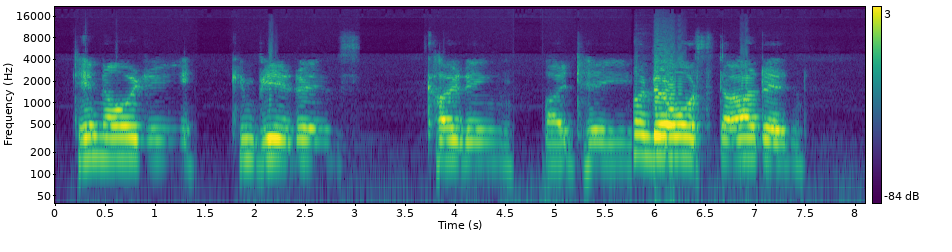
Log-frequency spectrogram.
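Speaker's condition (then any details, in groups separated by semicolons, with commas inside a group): Cerebral palsy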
